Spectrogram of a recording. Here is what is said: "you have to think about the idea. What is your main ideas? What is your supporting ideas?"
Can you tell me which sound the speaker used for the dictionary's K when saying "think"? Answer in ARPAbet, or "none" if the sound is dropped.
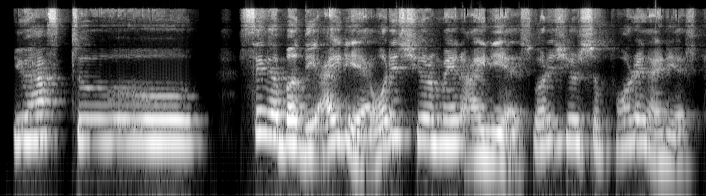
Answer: none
